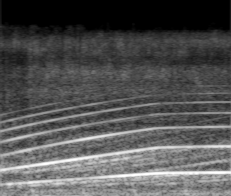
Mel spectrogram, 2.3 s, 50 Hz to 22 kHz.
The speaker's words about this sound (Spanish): Este es el sonido en Japón, donde las autoridades del país, donde está muy presente el recuerdo del tsunami de 2011, han activado las alertas en la isla de Hokkaido, al norte.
